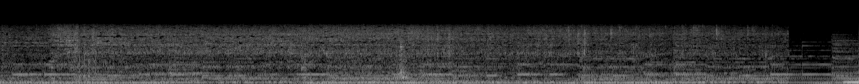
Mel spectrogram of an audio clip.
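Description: Soft background music with held notes.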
